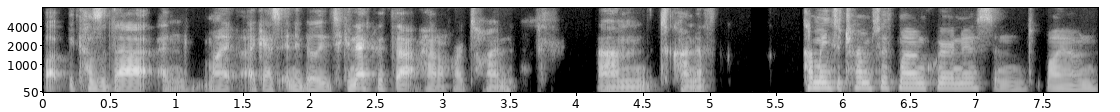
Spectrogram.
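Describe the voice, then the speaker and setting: Somewhat breathy, a man talks at a fairly quick pace and medium pitch with lively intonation. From US South. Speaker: panellist. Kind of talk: panel discussion. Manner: halting, many fillers.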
